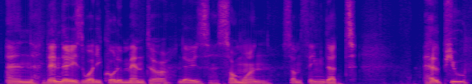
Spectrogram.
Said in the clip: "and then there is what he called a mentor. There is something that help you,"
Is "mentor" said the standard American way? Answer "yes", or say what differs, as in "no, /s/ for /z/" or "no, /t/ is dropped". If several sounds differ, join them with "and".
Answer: yes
